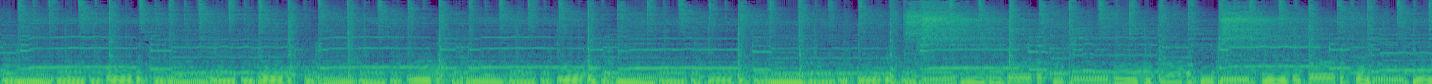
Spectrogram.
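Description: Fender Jazz Bass played along with a jazz-fusion band track: a busy electric bass line under drums and a lead melody of long held notes. Cymbal crashes come about nine and twelve seconds in.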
